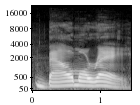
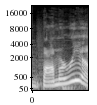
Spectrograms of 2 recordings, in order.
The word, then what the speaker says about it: Balmorhea: Balmorhea. Balmorhea State Park. here on the screen, because if you're like me, you see that spelling and you're like, "Oh, it's Balmorhea, like diarrhea."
